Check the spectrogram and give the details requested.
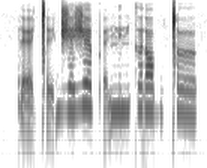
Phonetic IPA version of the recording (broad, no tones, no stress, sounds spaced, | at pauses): ɾ ɛ̰ ǀ ḛ d͡ʒ ɛ ʒ ɛ pʼ ɛ̰ nʲ ɒ nʲ k ʌ ɾ ɒ b ǀ ɵ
